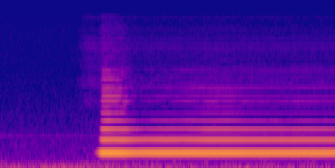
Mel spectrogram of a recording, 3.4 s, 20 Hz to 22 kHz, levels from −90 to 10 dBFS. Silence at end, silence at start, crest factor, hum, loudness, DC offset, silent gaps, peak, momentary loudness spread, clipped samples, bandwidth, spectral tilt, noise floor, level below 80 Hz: 0 s; 0.95 s; 10 dB; none; -23 LUFS; under 0.1%; none; -14 dBFS; 3 LU; under 0.1%; 4.9 kHz; -6.5 dB/octave; -51 dBFS; -54 dBFS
